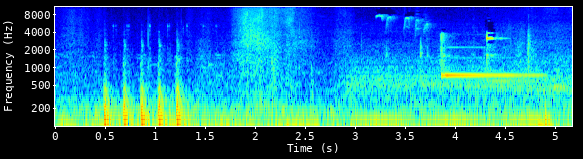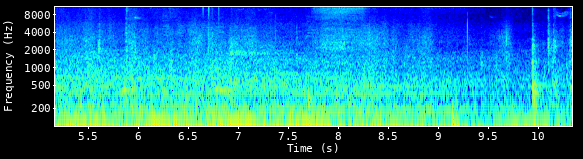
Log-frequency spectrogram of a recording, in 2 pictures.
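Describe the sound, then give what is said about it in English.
A quick run of about six sharp knocks on a front door in Salisbury near the start, then a faint chime-like tone and a steady low outdoor hum with occasional chirps. “I essentially just kind of knocked on a lot of doors.”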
